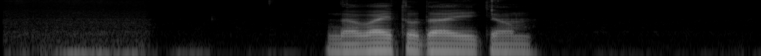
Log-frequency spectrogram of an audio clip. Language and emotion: Russian, neutral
